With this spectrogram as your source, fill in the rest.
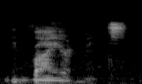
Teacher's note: we say it fast the r is kind of skipped over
